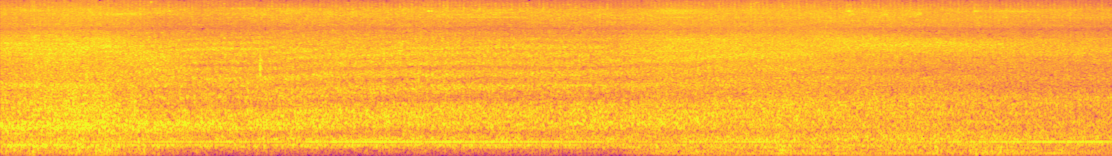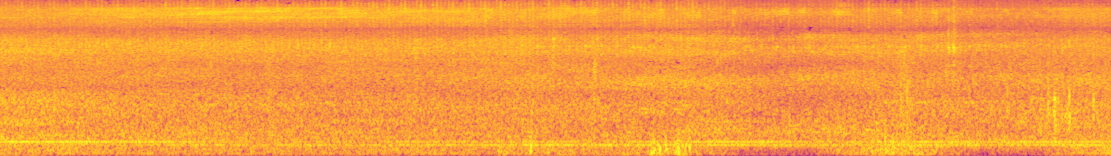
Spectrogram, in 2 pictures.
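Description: An engine idling steadily, a low even hum, with a shifting low rumble of wind on the microphone. There are a few brief knocks about three-quarters of the way through.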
